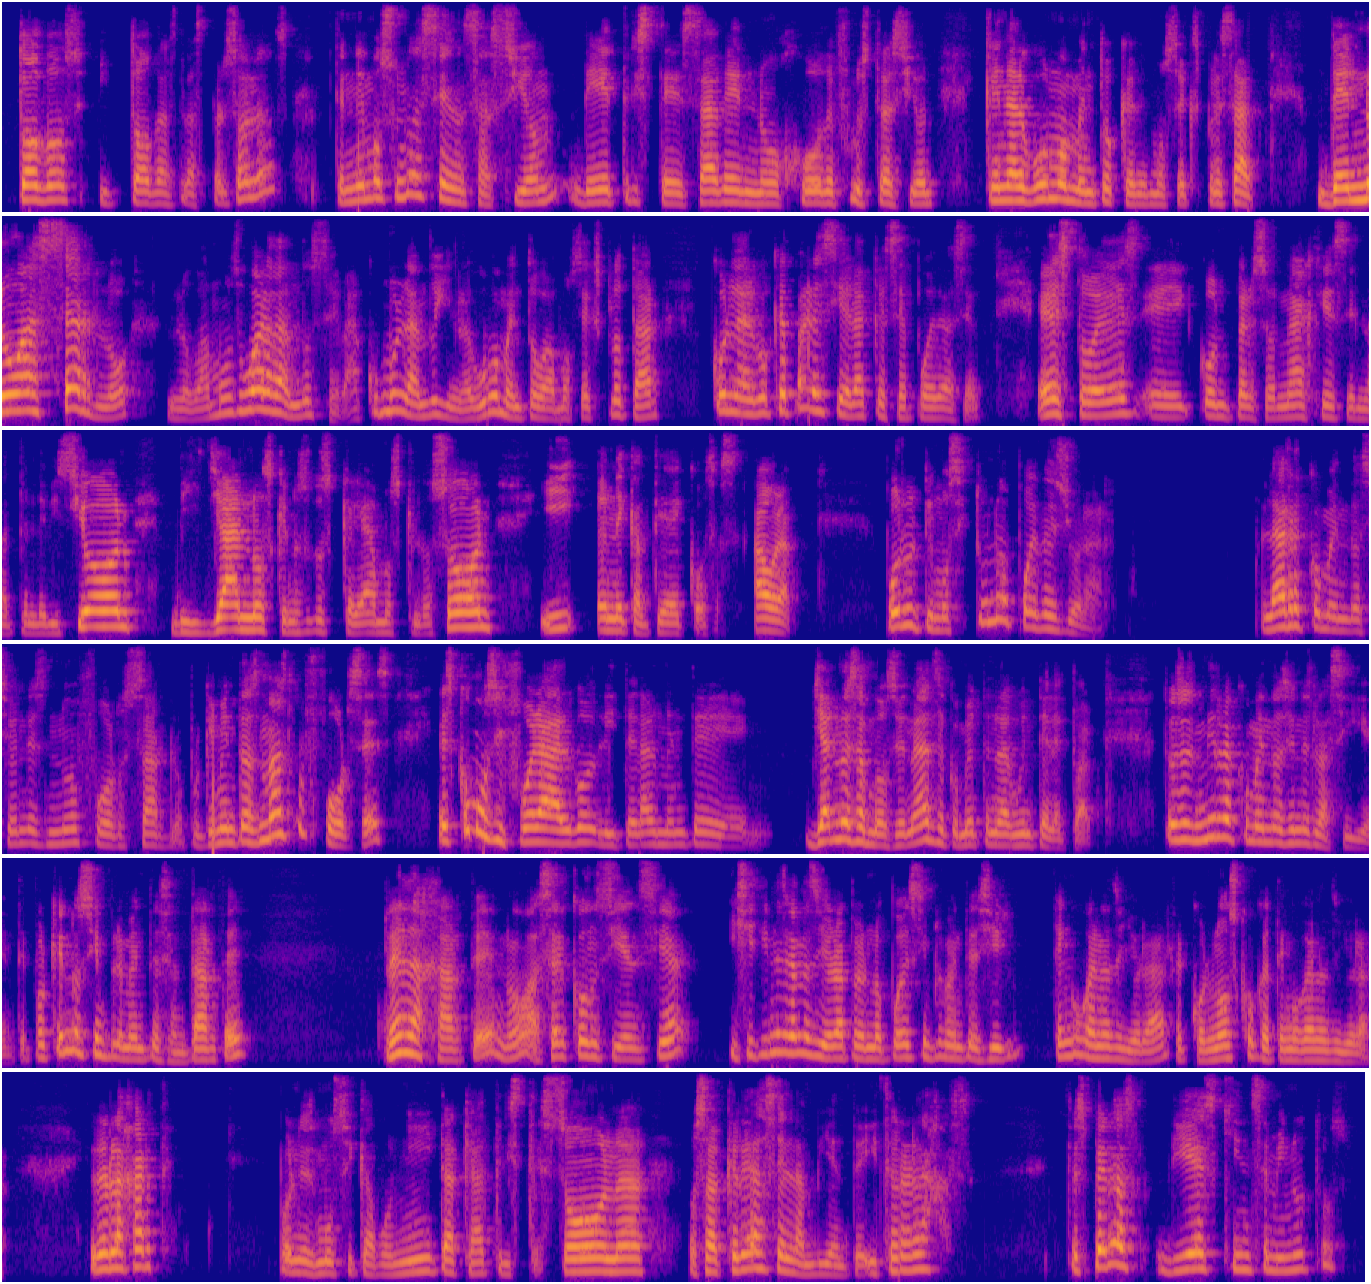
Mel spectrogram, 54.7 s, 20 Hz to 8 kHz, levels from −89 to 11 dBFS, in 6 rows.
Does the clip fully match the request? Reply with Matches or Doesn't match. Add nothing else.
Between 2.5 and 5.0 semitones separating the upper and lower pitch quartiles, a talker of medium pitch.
Doesn't match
